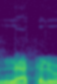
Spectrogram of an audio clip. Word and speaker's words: Nataly: When you just write the word masks, M-A-S-K-S, Natalie Restokian, my name is spelled N-A-T-A-L-Y, Restokian, R-E-S-T-O-K-I-A-N.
